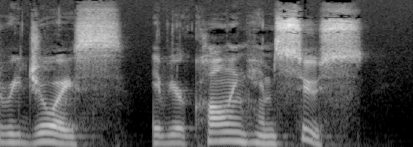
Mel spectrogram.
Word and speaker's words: Seuss: It's not Dr. Seuss. It's Dr. Seuss. That one's mind-blowing. It really, really is. It rhymes with voice.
